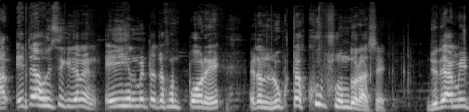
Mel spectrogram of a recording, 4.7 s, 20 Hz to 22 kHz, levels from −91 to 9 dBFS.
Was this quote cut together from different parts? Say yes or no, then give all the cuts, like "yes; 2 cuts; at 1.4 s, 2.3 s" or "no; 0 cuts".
no; 0 cuts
